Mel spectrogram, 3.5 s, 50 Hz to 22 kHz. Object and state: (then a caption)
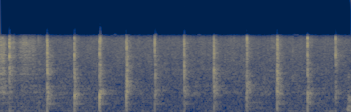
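Spruce violin top plate. An unvarnished, thin spruce violin top plate, held near the bench, is tapped twelve times with the fingertips of an open hand. Each tap gives a short, dry knock with a brief resonant tone around 570 Hz that dies away almost at once.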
